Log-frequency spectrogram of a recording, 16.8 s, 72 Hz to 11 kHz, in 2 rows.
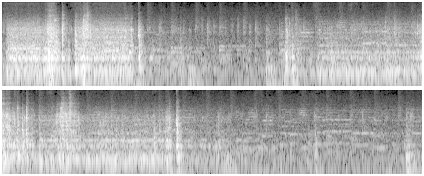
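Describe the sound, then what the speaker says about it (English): An HP OfficeJet Pro 7720 inkjet printer's mechanism whirs and grinds through its calibration cycle, motor runs rising and falling with clicks and carriage movements, close by, no one speaking. "is calibrating the printer."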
